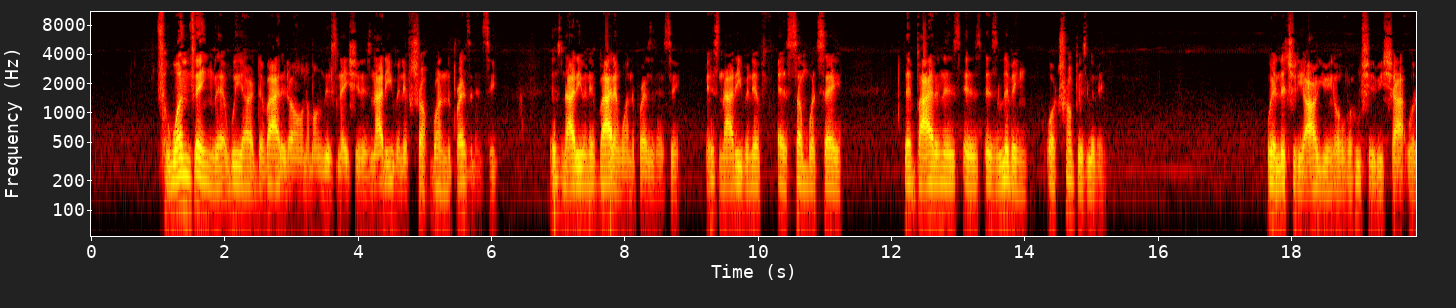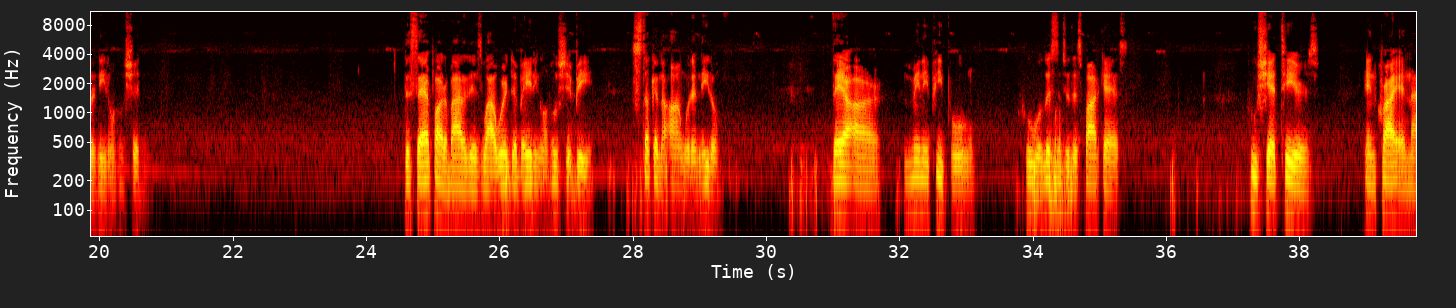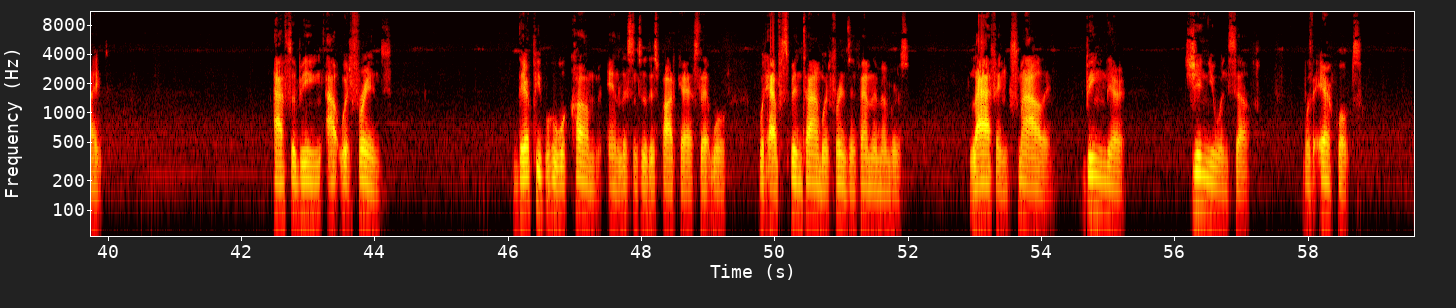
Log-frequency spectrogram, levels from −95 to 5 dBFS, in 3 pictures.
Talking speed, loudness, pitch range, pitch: 135 wpm, -27 LUFS, 85-95 Hz, 90 Hz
